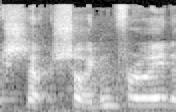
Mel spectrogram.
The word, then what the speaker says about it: Schadenfreude: But you got such like I never know how to pronounce the German word like Schadenfreude.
